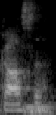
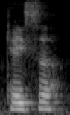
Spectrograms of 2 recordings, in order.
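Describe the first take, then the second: First: Casa said KAH-suh; first syllable of Casa with an open "ah"; mispronunciation shown. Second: Casa said KAY-suh; first syllable of Casa like "case"; corrected pronunciation. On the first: Weather host showing his mistake to viewers, Casa as KAH-suh. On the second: Weather host correcting his mispronounced town name, Casa as KAY-suh. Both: Shown as a demonstration. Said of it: "not Casa, sorry".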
